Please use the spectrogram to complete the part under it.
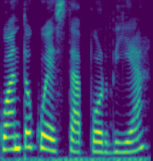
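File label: how much does it cost per day, spanish, female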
